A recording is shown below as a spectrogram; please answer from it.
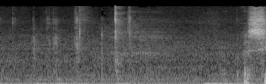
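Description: Computer keyboard being typed on: a run of separate key clicks, denser and louder near the end, as a stock ticker is entered into a trading platform.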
